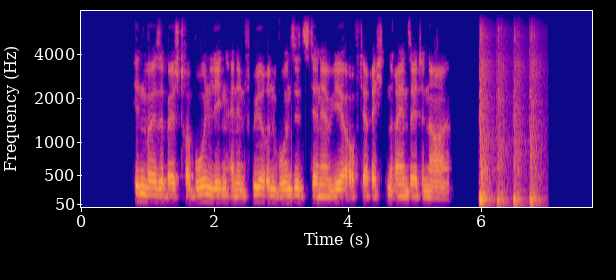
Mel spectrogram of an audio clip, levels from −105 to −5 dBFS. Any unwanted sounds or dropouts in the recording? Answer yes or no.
yes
